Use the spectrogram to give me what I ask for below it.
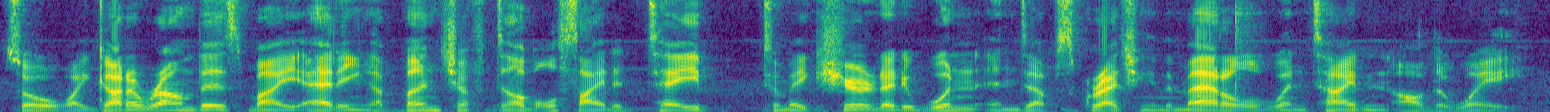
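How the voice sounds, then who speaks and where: A man's voice: fairly low pitch, expressive, moderate pace, hardly any pauses, fairly bright tone, slight background noise. A man giving a plain, explanatory product review at his home work desk, speaking into a desk mic on an arm. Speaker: tech reviewer.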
